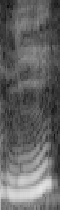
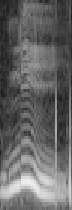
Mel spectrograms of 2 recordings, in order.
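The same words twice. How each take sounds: First: The syllable is said on a rising tone. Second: The syllable is said on a falling tone. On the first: "Ton montant" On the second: "Ton descendant"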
